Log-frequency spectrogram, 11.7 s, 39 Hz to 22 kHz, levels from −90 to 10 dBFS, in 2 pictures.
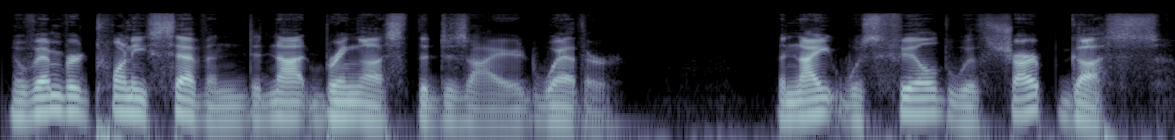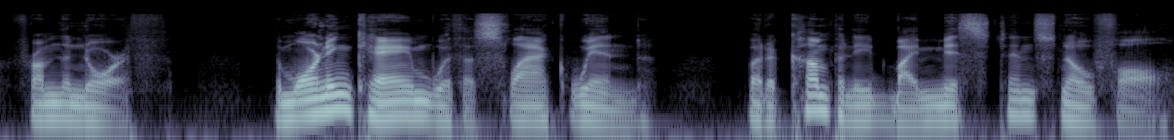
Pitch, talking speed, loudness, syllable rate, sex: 100 Hz, 170 wpm, -24 LUFS, 4.7 syllables/s, male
